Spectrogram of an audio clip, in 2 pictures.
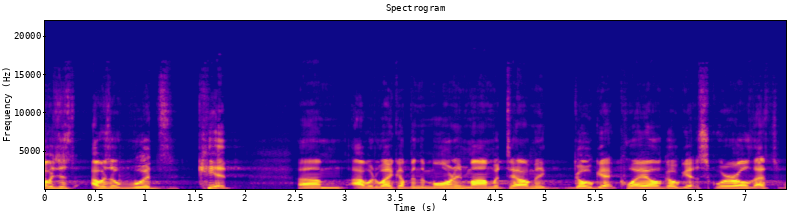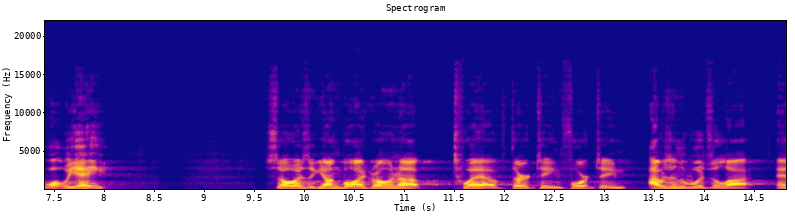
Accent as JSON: {"language": "English", "region": "the Carolinas", "country": "United States", "tie": "born or raised there", "said": "I grew up in the Carolinas, and my father did not believe you could have a television."}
